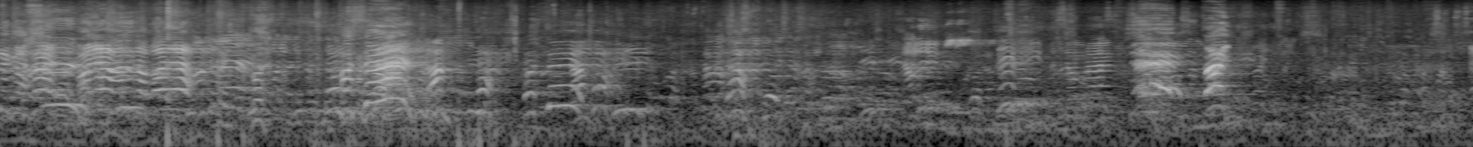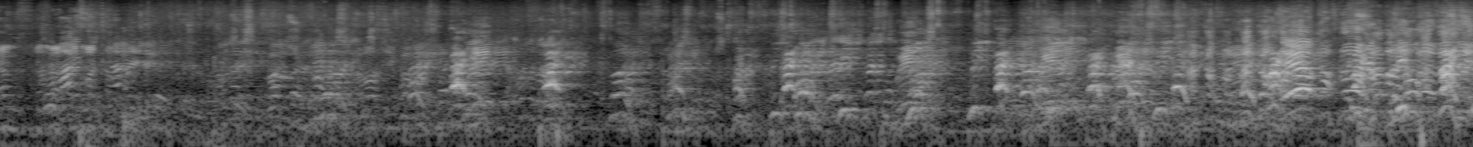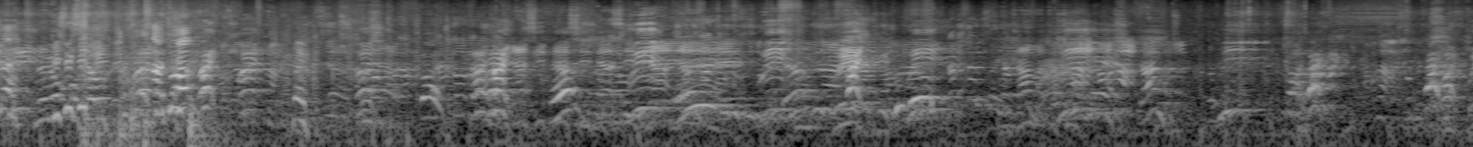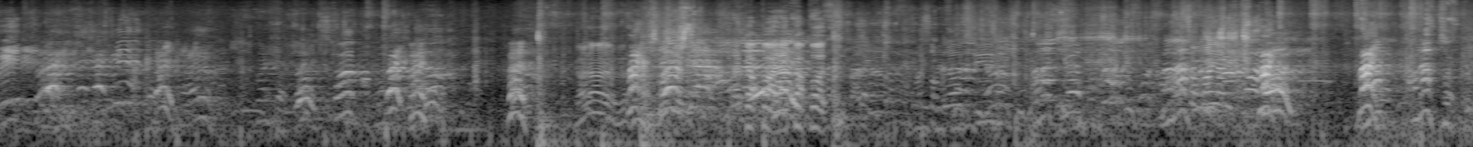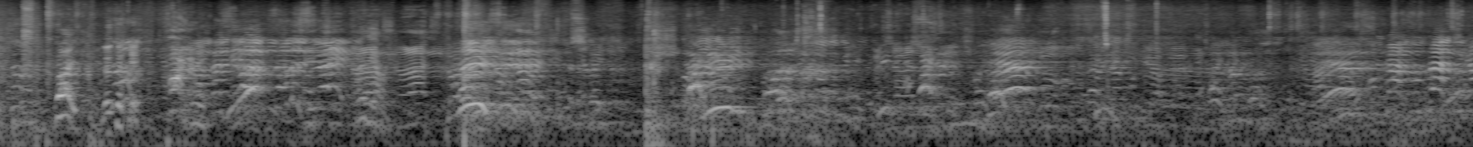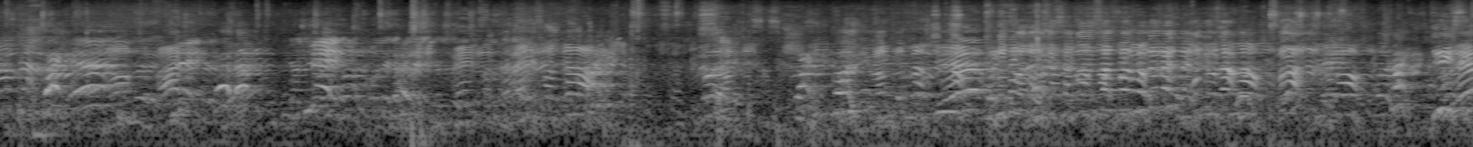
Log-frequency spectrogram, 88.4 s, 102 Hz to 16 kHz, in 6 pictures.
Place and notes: Rue de Sorel, Précy-sur-Oise, France - L'essentiel est invisible pour les yeux
Match de championnat de France / poule Nord de Cécifoot opposant Précy-sur-Oise et Schiltigheim.
Blind foot match of the French League / Nord pool, opposing Précy-sur-Oise and Schiltigheim.
Zoom H5 + clippy EM272
France métropolitaine, France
